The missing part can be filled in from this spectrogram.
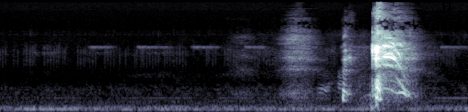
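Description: A faint rising in-breath, then a short catch and one forceful, voiced sneeze over quiet room noise, in a person with a cold.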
